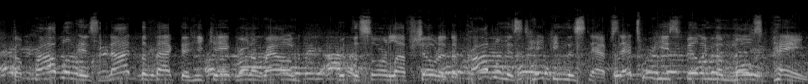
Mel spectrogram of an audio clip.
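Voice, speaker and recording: A man at an extremely high pitch with ordinary pitch variation, very even loudness and a moderate pace, over noticeable background noise. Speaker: sideline reporter. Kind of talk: live field report.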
